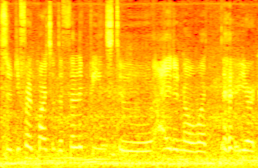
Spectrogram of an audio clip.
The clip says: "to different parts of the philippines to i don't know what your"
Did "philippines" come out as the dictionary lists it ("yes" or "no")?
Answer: no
